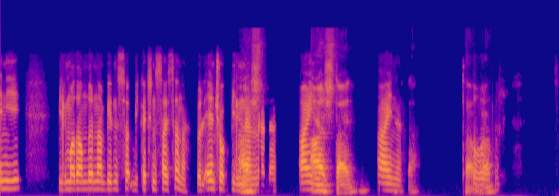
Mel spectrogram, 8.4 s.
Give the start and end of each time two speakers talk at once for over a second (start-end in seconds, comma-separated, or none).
none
